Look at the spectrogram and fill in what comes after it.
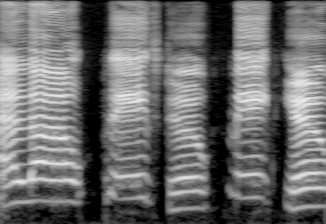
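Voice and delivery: tiny, silly, very high, squeaky robot voice. Showing a high pitch for a silly little robot: very high-pitched little robot voice. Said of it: "somewhere way up high".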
